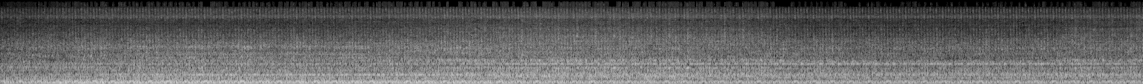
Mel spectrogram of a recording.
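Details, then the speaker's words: 2016 Kenworth T680 with a Paccar MX13 485 hp and 13-speed, recorded outside at idle: a steady, even diesel beat around 160 a minute with no ticking, knocks or misses. A healthy normal idle. "So one of the things to listen for on one of these engines is a ticking noise, and I don't hear it on this one, which is good. Sounds perfectly normal to me. Good, healthy engine."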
